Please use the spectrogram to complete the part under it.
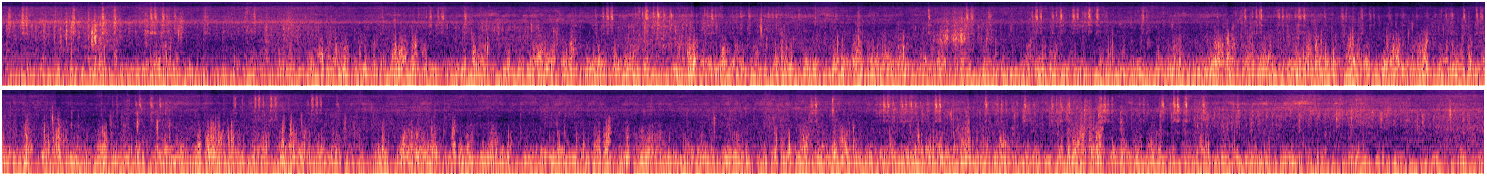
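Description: Bike tyres crunch and rattle over a bumpy dirt trail.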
